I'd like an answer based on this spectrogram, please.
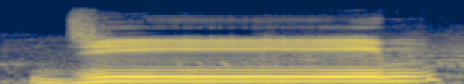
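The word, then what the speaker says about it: جيم: নুক্তা এর নাম হলো জিম এ বর্ণ আমরা উচ্চারণ করব জিহ্বার মধ্যখান তার বরাবর উপরে তালু সঙ্গে লাগিয়ে জিম জি নিচে এক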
